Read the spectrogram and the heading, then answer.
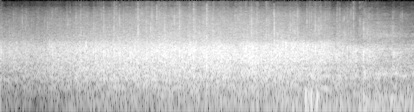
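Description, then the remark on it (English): A crowd at Congress claps steadily for about four seconds for the angels, a dense patter of many hands that swells in the first half-second and holds at an even, moderate loudness, with no voices over it. “Yeah, big round of applause for our angels.”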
